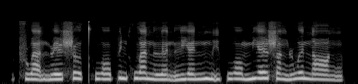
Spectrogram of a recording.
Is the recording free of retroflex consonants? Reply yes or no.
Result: no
